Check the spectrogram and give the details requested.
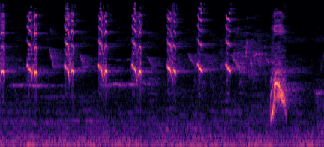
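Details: White-rumped shama (murai batu) in rough 'tembakan' and 'besetan' song, meant to provoke rival shamas: sharp clipped notes repeated about every half second over a thin steady tone, ending in a lower harsh squawk.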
